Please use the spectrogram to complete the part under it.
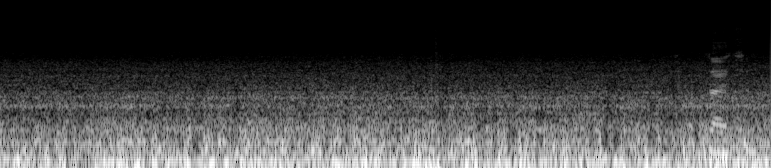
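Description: Tyres roar on the road surface.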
